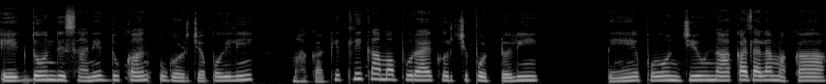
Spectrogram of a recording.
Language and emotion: Goan Konkani, fearful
